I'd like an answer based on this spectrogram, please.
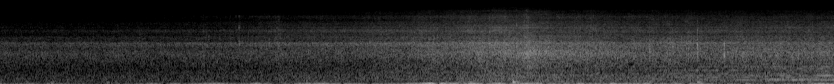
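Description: Whitewater rapids rushing close to a kayak-mounted camera: a steady rush of churning water that grows louder over the first few seconds. Music fades in near the end.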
